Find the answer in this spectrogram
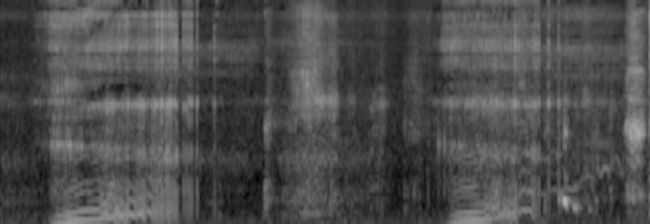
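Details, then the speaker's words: Two people snoring alternately in a "snoring chorus," one starting and the other following; loud, low, rattling snores on inhalation about four seconds apart, with quiet breathing between; ordinary snoring. "에 먼저 코를 골면이어서 가 코를 굽니다"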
